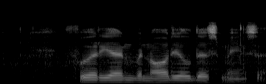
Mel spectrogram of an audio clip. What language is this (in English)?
Afrikaans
